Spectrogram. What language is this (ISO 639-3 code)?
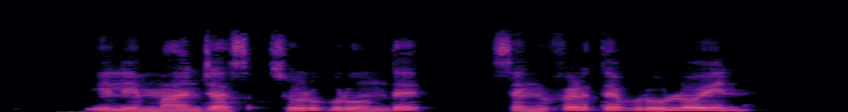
epo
